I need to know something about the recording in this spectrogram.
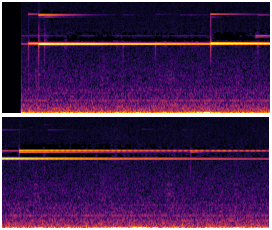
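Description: Small high-pitched chime bells struck a few times: two strikes close together at the start and another about three seconds in, each clear ringing tone held and slowly fading. A second, slightly higher tone joins about four seconds in.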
